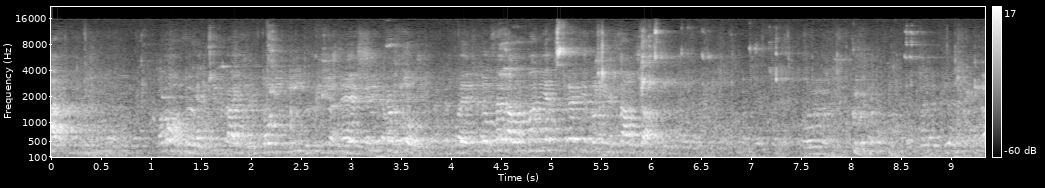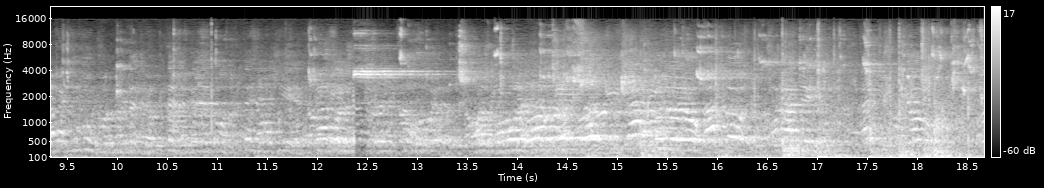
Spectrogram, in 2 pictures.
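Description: A ball thuds as it is kicked on a hard court.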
